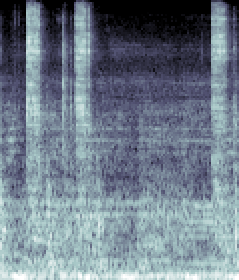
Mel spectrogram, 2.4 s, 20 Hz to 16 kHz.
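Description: An 18mm wrench ratchets in a few short bursts of clicks while tightening an upper ball joint on a GM truck, quiet and close, with faint mechanical rattling between strokes.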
